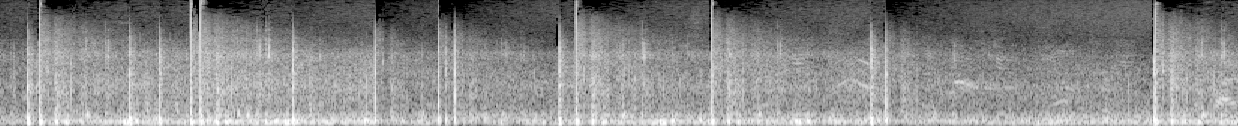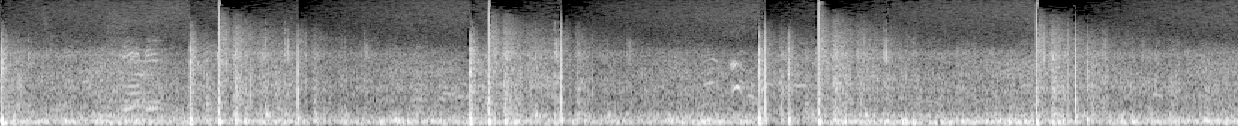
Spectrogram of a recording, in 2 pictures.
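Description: Aerial fireworks bursting: an irregular string of sharp bangs and crackles, several close together at times, over the low murmur of a crowd.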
